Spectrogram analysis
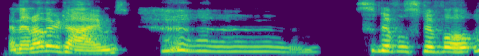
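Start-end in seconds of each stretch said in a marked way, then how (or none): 2.7-3.6 high gasps and spoken sniffles like fake sobbing; hammed-up weepy gasping; mock crying gasps. Shown as a demonstration. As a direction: act out a teary breakdown. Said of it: "where it's very emotional".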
